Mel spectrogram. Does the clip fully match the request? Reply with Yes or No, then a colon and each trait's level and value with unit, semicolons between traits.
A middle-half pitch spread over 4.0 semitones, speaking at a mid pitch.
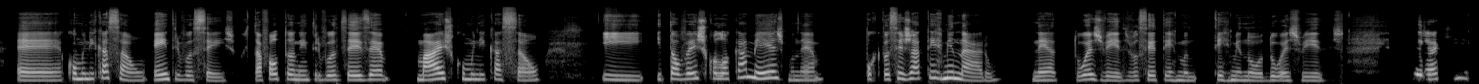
No: average, 4.7 semitones; high, 210 Hz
